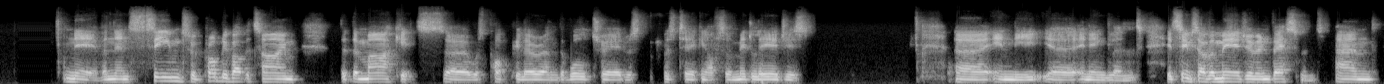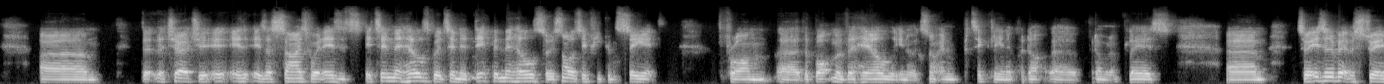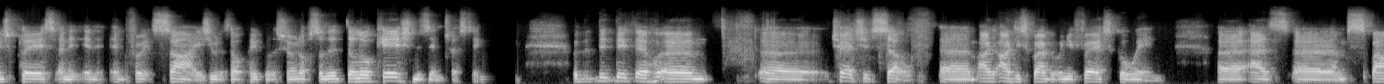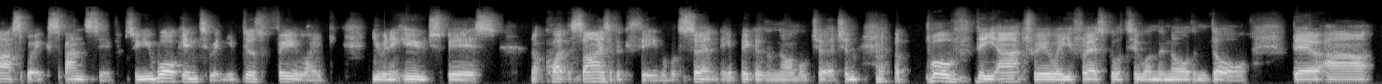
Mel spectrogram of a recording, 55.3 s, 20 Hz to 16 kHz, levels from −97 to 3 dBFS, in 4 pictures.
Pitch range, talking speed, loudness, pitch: 115-135 Hz, 205 wpm, -17 LUFS, 120 Hz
